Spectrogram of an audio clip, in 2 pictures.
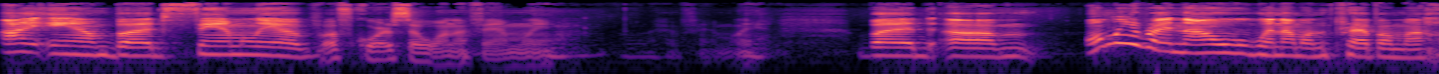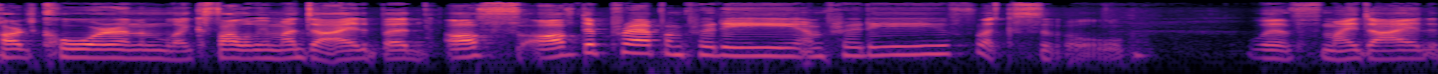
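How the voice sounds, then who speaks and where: A woman of medium pitch speaks with a bright, sharp tone, ordinary pitch variation and big swings in loudness. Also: moderate pace. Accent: non-native. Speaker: fitness competitor. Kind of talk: interview answer.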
